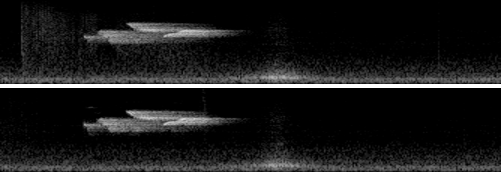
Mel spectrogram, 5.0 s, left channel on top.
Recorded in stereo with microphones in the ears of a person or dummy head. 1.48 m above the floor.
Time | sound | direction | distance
0.8 | a bird | 45° right (ahead or behind) | 1.1 m
2.2 | a whoosh | 15° right (ahead or behind) | 4.5 m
